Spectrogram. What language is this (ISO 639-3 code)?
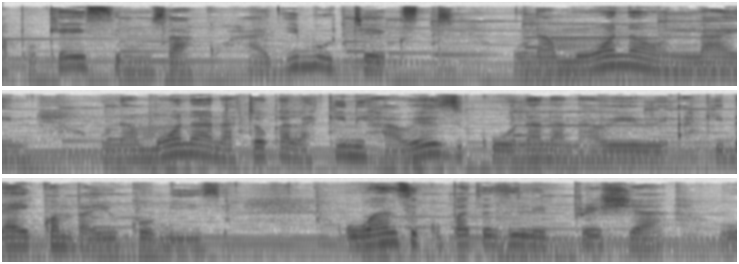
swa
